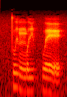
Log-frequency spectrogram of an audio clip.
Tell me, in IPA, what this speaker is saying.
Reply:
tʷi ŋʷi kʷe

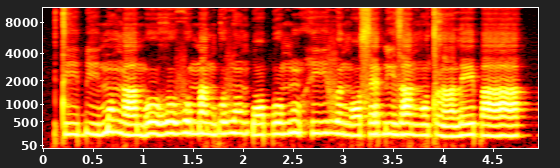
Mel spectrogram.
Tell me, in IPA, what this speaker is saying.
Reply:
tiː˨ɓiː˨mɔ̃˦ ŋaː˨moː˦˨ ɣo˦vo˦mã˦n ɡʷə˦vɔ̃˦ɡ͡bɔ˧ ɓo˧ ŋũ˦˨hiː˧ və˦˨ŋɔ˨sɛ˧ ɓĩ˧za˦ ŋɔ̃˧tɣã˨ leː˦paː˧

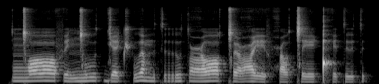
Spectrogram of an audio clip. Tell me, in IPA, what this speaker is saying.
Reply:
ŋ͡ǀɔːfe ŋ͡ǀuːtɟɛː t͡ʃʼuɐ̯mɨt rut ʕɔːǀœ ʕeːfħɔːǀeːǃʰet ɨt

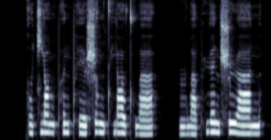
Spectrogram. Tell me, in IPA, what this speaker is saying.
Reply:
kɤ˨˦t͡ɕjɑ˥˨ŋpʰə˥˨npʰe˨˦ɪ̯ ʂɤ˥˨ŋt̪ʰjɑ˥˨ʊ̯t̪ʰwä˨˦ | ɻwä˨˩pʰɥɛ˥˨n ʂɻ̩˥˨a˨˩n

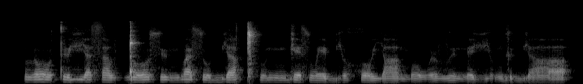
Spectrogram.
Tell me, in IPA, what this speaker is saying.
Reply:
lotɨvʲasaw ŋ͡ǃosʉ mbɐsu bʲaǀʰun ŋɡeswebʲo xo jamowɵ vɨnevʲoŋɡɨ bʲa

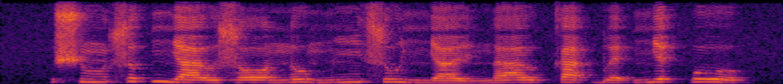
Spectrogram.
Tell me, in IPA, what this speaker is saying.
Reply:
ʃũ˨sʊ˦ʔɲa˨ʊ̯zɔ˨ no˦˨mĩ˦sʰu˦˨ ɲa˨ɪ̯na˦ʊ̯kä˦ʔbɛ˦ʔ ɲɛ˦ʔpo˦˨

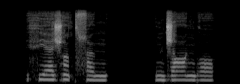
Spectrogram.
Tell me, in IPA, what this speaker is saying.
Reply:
fʲæː˦ʃũ˦tˤɬɵ˦ŋ | nd͡ʒɑː˦ŋɡɔ˦

